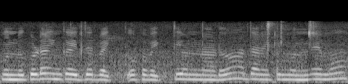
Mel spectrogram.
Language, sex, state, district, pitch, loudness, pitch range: Telugu, female, Telangana, Nalgonda, 230 Hz, -15 LUFS, 220-240 Hz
